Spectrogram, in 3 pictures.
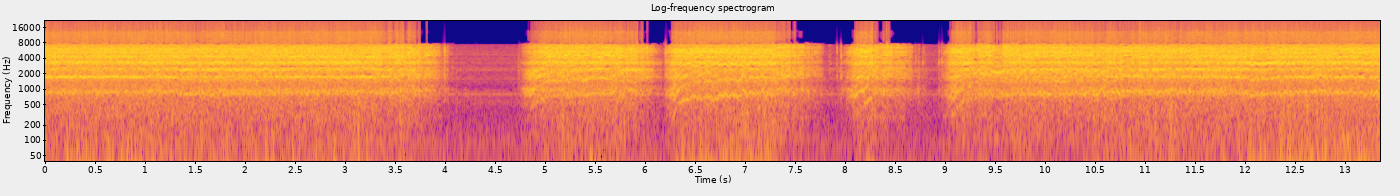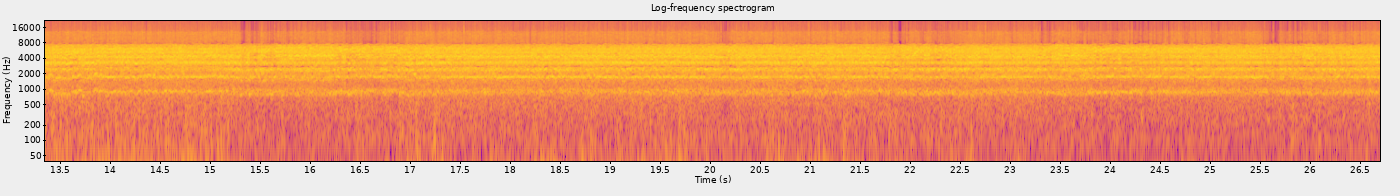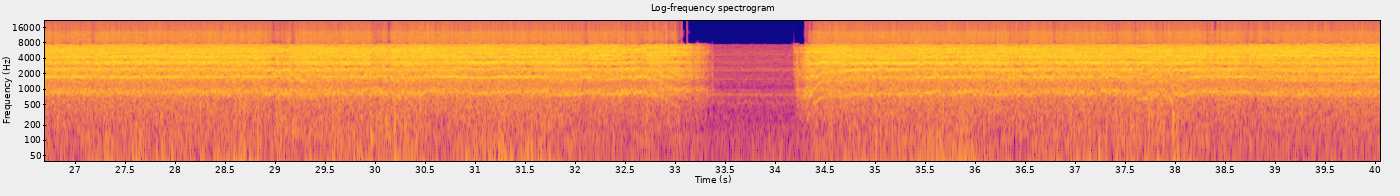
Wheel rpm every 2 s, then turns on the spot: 230, 170, 90, 100, 90, 220, 220, 230, 230, 230, 230, 230, 230, 230, 230, 220, 90, 160, 230, 220.
none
